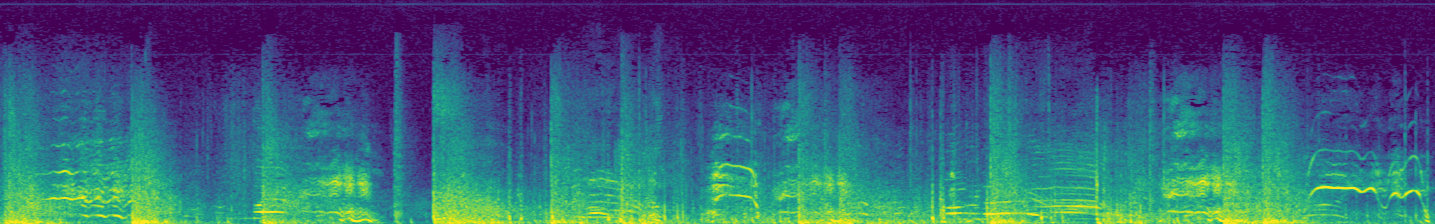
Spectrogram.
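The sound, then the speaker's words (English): Horses neigh and whinny again and again as they rear up and buck their riders during a Civil War skirmish, with loud, shrill cries over busy hoof clatter. “The horses rear up and buck their riders as Confederates snipe from the surrounding trees.”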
